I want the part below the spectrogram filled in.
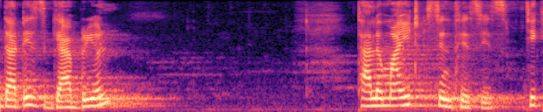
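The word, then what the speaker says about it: Phthalimide: हैं that is Gabriel थैलमाई synthesis ठीक है थैलमाई के अंदर पीएच आपका साइलेंट होता है इट्स अ थैल इमाइड सिंथेसिस रिएक्शन ठीक है नाम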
